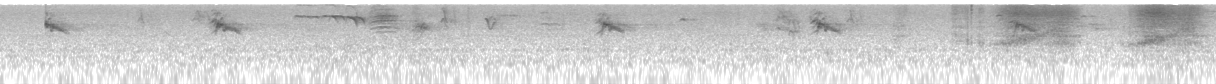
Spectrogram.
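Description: Faint songbird chirps: short, high, falling calls roughly once a second, with a quick trill about a second and a half in. Near the end, a few louder bursts of hissing rubbing noise as a hand rubs the carved wooden bowl.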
